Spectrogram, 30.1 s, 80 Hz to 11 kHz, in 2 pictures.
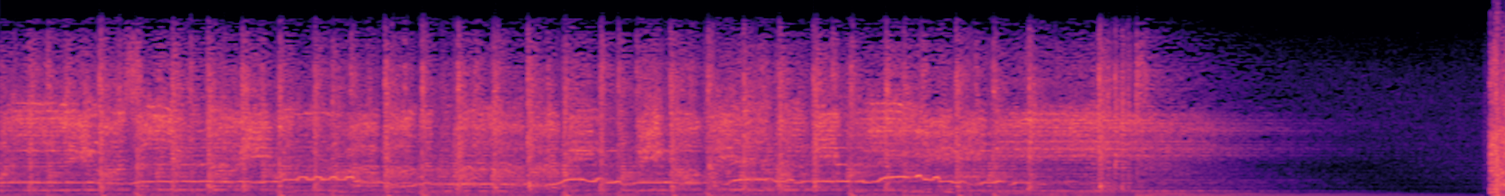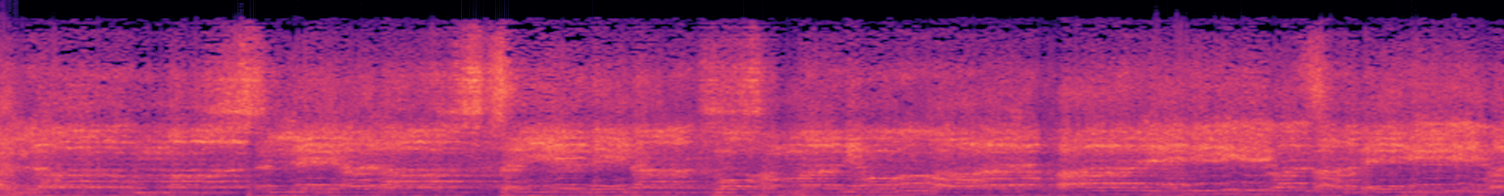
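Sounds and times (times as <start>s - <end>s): male choir chanting over music: 0.0s - 8.2s, 14.9s - 30.0s
low droning tone: 11.4s - 16.8s.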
